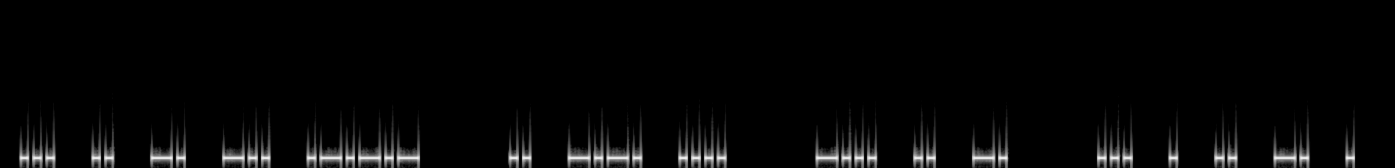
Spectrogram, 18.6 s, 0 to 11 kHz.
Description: Morse code, heard as a keyed tone, about 14 wpm, spaced as for 10 wpm, 680 Hz. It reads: SIND. ICH BIN SEINE
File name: Morsekurs / Witze / Witz 07. Dezember 2021, 50 F70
